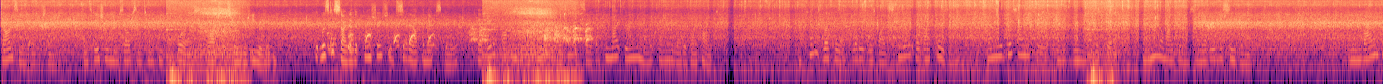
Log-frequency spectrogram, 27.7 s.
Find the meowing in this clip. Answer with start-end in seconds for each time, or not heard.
3.3-5.0, 9.6-11.7, 21.7-22.4.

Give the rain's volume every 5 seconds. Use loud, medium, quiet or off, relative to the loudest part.
loud, medium, medium, loud, loud, loud.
